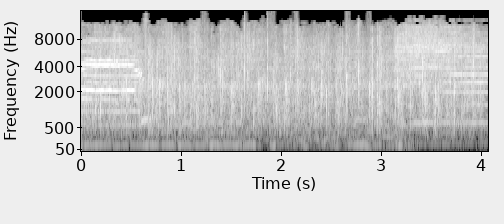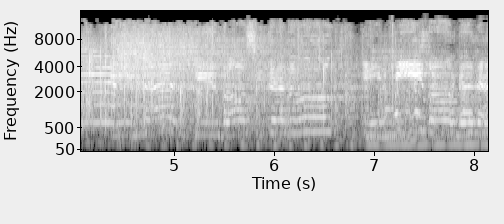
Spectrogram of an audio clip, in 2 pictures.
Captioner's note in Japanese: 拍手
